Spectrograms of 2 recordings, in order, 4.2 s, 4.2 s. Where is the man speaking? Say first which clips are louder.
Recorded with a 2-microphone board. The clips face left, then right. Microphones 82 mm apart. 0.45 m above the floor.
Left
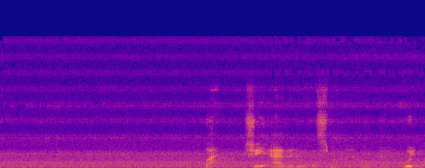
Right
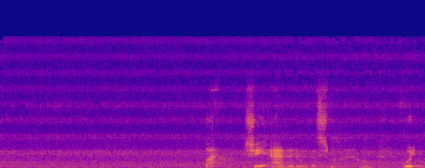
Even; 5° left (ahead or behind), 0.8 m.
